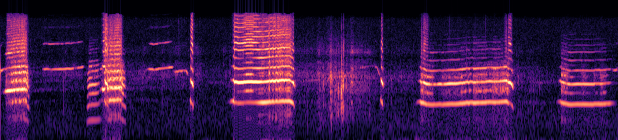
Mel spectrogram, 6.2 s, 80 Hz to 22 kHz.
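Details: Bald eagles at a nest in Big Bear Valley on 24 February 2021, as an immature intruder buzzes the nest after an adult arrives carrying fluff. Loud bursts of harmonic piping calls, some ending in a steady high tone, separated by short quiet gaps.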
